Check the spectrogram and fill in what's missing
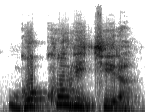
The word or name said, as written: gukurikira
